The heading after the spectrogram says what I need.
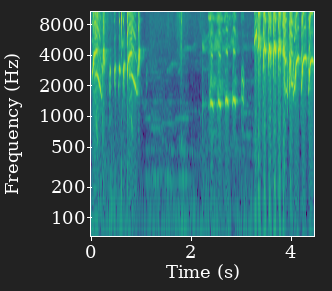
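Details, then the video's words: Murai batu (white-rumped shama), Indonesia, with sharp, rough 'tembakan' phrases to lure stalled shamas into singing: quick looping whistles, a quiet gap, a row of six clear mid-pitched notes, then a rapid high chattering run. "Masteran Burung murai Batu Full Tembakan Kasar Dan Tajam"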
